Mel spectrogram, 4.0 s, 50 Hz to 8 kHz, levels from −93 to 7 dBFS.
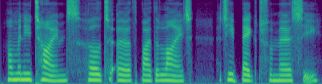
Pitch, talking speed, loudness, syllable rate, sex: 195 Hz, 210 wpm, -18 LUFS, 5.2 syllables/s, female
